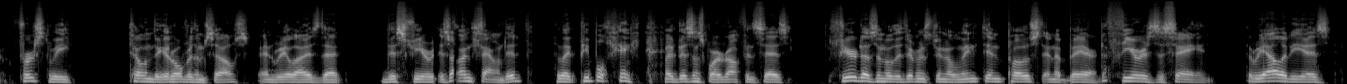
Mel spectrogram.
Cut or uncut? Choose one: cut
